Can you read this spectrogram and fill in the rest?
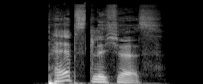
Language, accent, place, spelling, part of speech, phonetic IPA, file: German, Germany, Berlin, päpstliches, adjective, [ˈpɛːpstlɪçəs], De-päpstliches.ogg
- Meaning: strong/mixed nominative/accusative neuter singular of päpstlich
